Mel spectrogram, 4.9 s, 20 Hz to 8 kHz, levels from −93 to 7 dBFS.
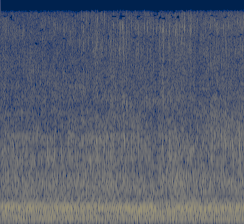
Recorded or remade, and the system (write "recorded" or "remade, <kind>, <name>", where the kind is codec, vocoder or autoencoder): recorded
